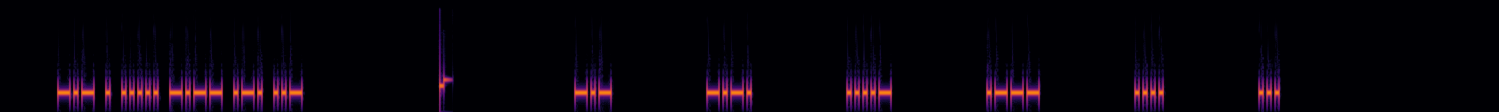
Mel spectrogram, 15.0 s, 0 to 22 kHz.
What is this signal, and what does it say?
Morse code, heard as a keyed tone, about 30 wpm, spaced as for 13 wpm, 700 Hz. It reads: KE5YRU KC4JHS
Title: USA Call Signs - 6 Characters - 8x Character Spacing - 30wpm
